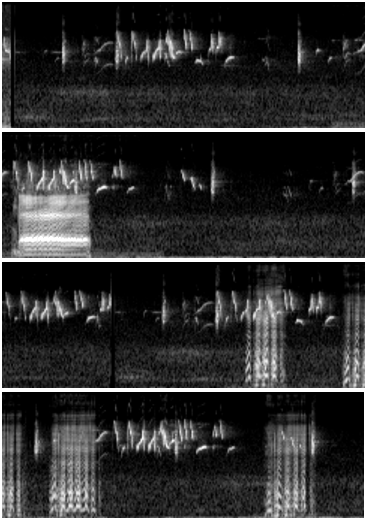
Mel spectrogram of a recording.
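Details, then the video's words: Lambs grazing in a cool green forest. One loud, wavering bleat rises at about five seconds, and shorter rough bursts follow later. Bright bird chirps repeat throughout, with quiet gaps between. "Sounds of sheep bleating"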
